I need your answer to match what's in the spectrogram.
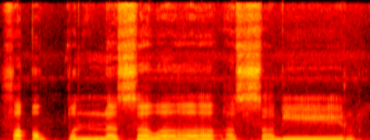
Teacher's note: ketika bertemu dal sukun bertemu huruf dhad, namanya idgham mutaqaribain, jadi tidak boleh dibaca qalqalah, dibacanya lebih identik pada huruf dhad.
